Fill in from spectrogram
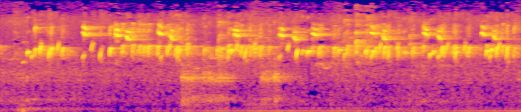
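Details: Goldfinch pouring out a lively, rambling twitter of high chirps and trilled notes, continuous for several seconds, with a short lower warbled phrase midway through.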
